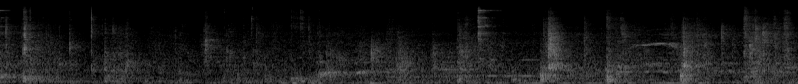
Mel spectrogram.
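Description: Footsteps scuff across a hard floor.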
